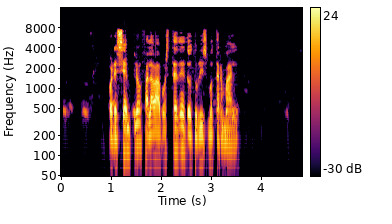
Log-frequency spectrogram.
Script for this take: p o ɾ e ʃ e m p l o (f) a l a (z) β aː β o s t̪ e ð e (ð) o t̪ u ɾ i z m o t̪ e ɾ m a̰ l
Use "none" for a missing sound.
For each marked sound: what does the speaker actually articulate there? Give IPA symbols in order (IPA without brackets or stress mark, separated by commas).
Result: f, none, ð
